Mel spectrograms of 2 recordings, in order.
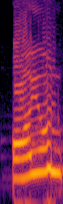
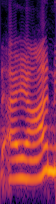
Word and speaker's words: Ayan: Oyon Kormukar. He's actually told me to pronounce his name correctly. It's not Ayan, it's Oyon.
